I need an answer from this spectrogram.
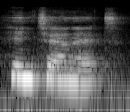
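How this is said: It is said with an English pronunciation. "I write like this, but I pronounce internet"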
